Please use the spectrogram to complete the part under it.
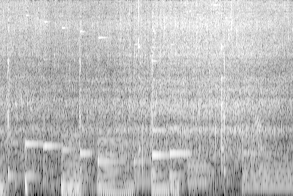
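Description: Hot cooking for menti pappu crackles and sizzles steadily with a few clinks and utensil taps, a bright hiss continuing throughout.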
